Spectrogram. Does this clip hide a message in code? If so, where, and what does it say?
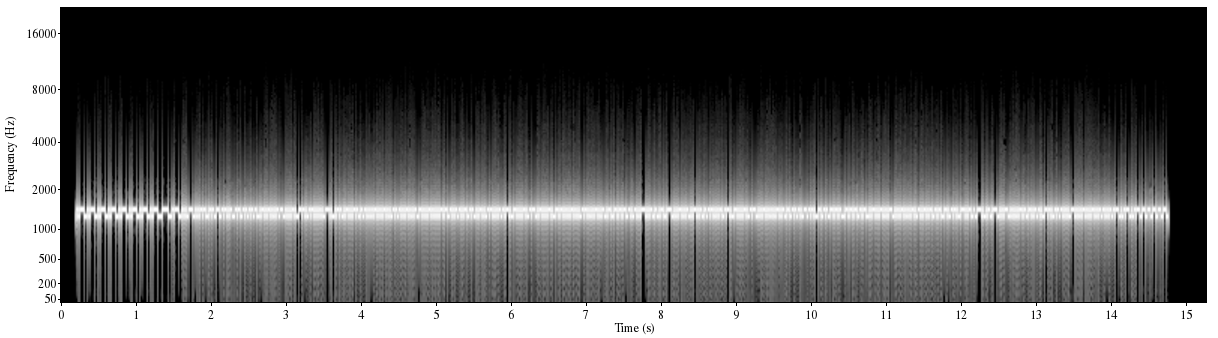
Yes: NAVTEX (SITOR-B), 100 baud, 170 Hz shift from 0.2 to 14.8 s, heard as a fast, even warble, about 1360 Hz centre. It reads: ZCZC IA74 FIRING EXERCISE 24 0600 UTC WITHIN 24 NM OF 51-33N 095-25E. NNNN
